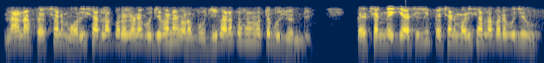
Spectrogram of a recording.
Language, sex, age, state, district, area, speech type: Odia, male, 30-45, Odisha, Sambalpur, rural, conversation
